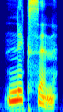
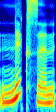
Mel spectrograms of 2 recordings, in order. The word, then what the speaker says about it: niksen: It comes from Dutch culture and it's called niksen. Niksen? How do you even spell that?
